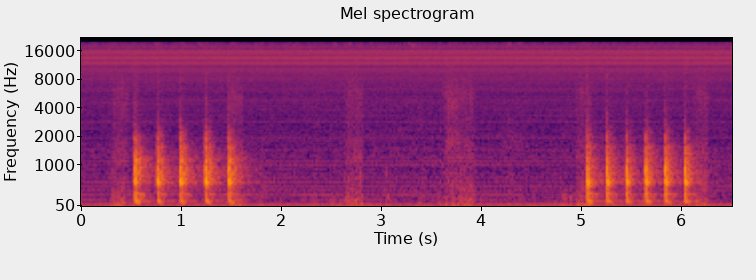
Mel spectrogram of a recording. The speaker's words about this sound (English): He's knocking at the door. He's giving you a warning.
